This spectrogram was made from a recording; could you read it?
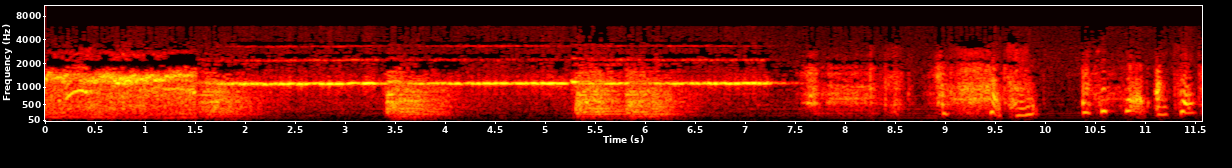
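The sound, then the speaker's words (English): A truck skids with a long, steady, high screech lasting several seconds over loud, rough surges of noise, then breaks into choppy, irregular bursts of clattering sound. “Ed, watch out for the truck!”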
